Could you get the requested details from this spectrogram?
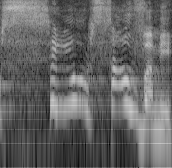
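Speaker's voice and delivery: mock shouted cry. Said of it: "por que que ele gritou".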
